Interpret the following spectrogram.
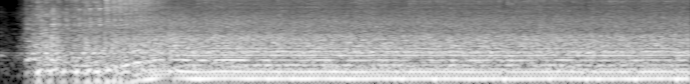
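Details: Push mower single-cylinder engine after sitting for years, started with primer and a pull; settles quickly into steady even buzz with no misses or knocks; runs normally.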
